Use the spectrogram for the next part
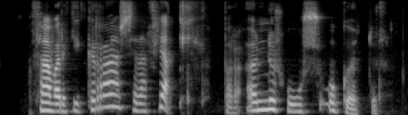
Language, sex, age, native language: Icelandic, female, 60-69, Icelandic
